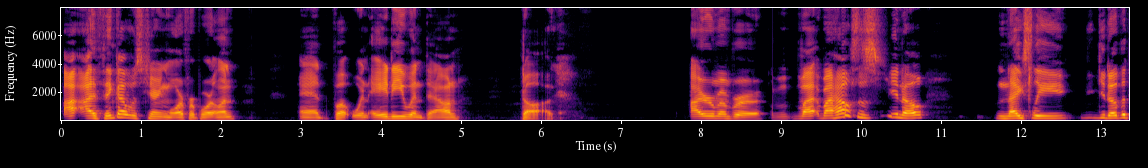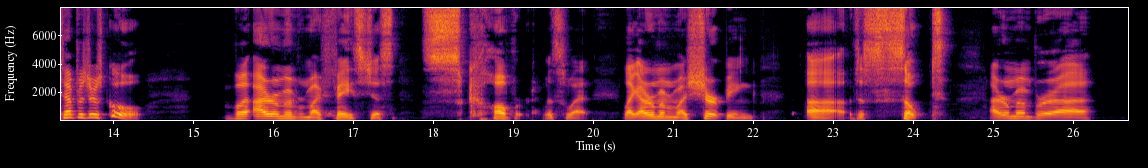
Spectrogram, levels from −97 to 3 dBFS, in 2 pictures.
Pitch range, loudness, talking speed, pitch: 125-205 Hz, -20 LUFS, 115 wpm, 150 Hz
